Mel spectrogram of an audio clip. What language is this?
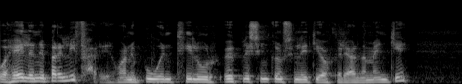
Icelandic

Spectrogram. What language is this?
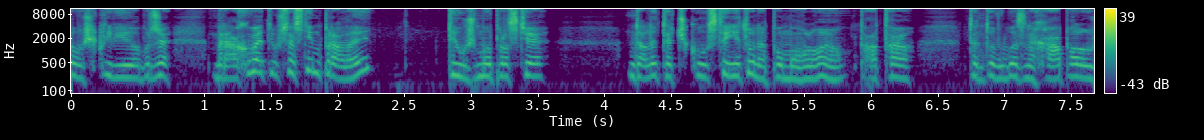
Czech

